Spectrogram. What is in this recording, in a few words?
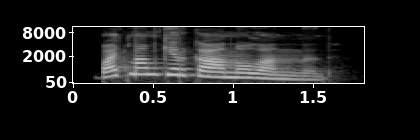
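"бать-мам керкаын оланныд", Komi, female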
